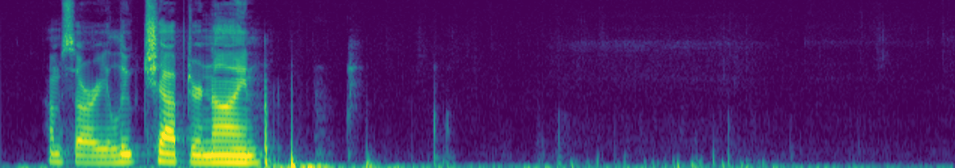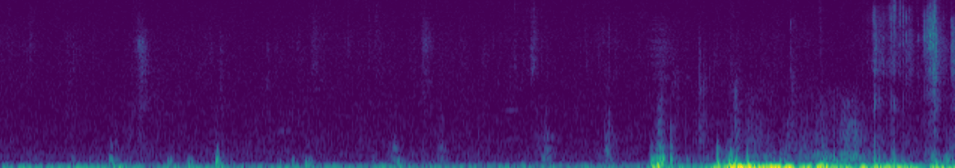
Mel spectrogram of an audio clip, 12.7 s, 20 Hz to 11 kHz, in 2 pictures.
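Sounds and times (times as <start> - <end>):
speech: 0.3 - 1.9
Bible pages being turned by several people: 12.1 - 12.7.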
